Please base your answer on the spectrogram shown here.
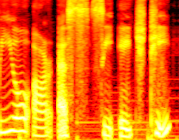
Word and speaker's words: borscht: Who wants to learn how to make borscht? So it's spelled B-O-R-S-C-H-T. The T is silent, so it's borscht.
